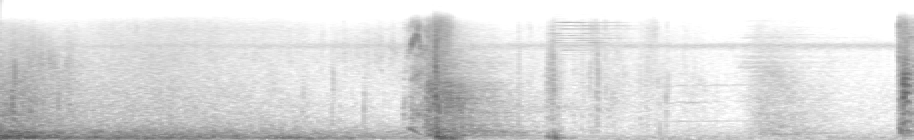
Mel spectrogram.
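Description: Confringo explosion spell cast in the video game Hogwarts Legacy: a loud rumbling blast that fades into a crackling tail, followed by a few sharper bursts and thuds.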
